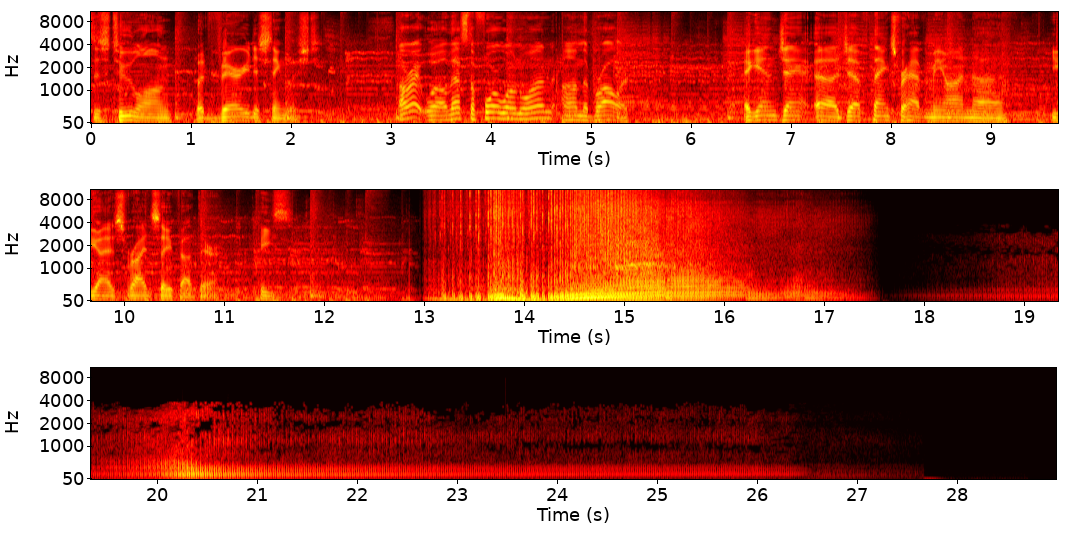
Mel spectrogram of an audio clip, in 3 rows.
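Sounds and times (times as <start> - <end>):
motorcycle engine revving: 13.0 - 27.6
sustained tone with whoosh: 18.1 - 26.8.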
